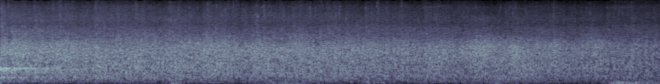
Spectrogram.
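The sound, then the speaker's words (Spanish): A crowd applauds the King of Kings steadily, a dense wash of many hands clapping at once, sustained and fairly loud for the whole stretch without letting up. “Dale fuerte ese aplauso al Rey de Reyes.”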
